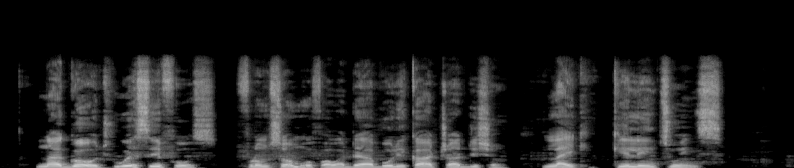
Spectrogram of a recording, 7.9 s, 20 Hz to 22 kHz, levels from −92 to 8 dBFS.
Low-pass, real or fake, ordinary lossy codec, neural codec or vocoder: 14.4 kHz; fake; AAC, 96 kbps; vocoder, 48 kHz, 128 mel bands, Vocos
